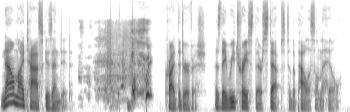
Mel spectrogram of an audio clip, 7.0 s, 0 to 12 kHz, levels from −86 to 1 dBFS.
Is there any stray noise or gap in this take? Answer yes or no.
yes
